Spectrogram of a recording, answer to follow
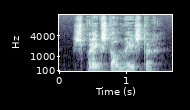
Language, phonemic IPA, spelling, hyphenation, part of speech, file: Dutch, /ˈspreːk.stɑl.meːstər/, spreekstalmeester, spreek‧stal‧mees‧ter, noun, Nl-spreekstalmeester.ogg
- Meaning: ringmaster of a circus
